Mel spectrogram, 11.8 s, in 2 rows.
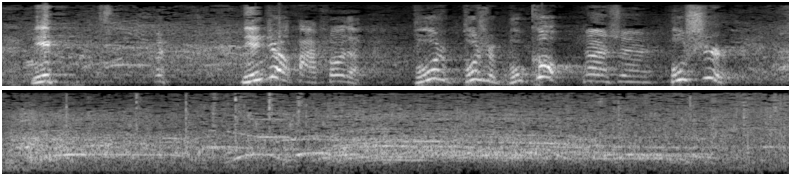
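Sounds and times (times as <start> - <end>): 
speech: 0.2 - 6.2
laughter: 0.3 - 2.0, 5.4 - 7.9
audience applause: 6.0 - 11.7.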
